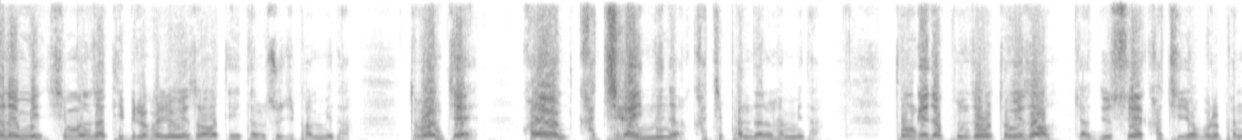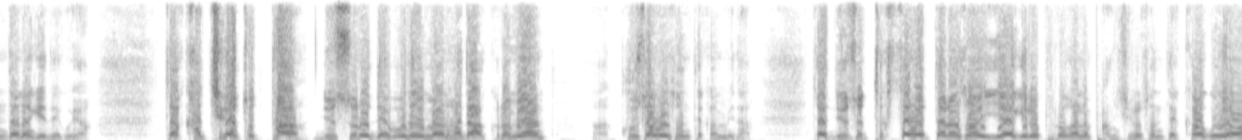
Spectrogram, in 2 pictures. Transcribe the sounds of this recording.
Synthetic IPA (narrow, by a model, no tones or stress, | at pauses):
ne̞mit̚ɕʰimːuns̬ʰatibiɾɯɭɸwaʎːoŋɦe̞s̬ʰʌte̞itʰaɾɯɭsʰud͡ʑipʰamɲida̰ | tubʌnt͡ɕ͈e̞kwajʌnkat͡ɕʰiɡainːɯɲakat͡ɕʰipʰandanɯɭɦamɲida̰tʰoŋɡe̞d͡ʑʌk̚p͈unsʰʌɡɯɭtʰoŋe̞s̬ʰʌt͡ɕaɲus͈ʰue̞kat͡ɕʰijʌbuɾɯɭpʰandanɦaɡe̞dwe̞ɡojo̰t͡ɕakat͡ɕʰiɡat͡ɕotʰaɲus͈uɾone̞buneɭmanɦadakɯɾʌmjʌna̰kusʰʌŋɯɭsʰʌntʰe̞kʰamɲida̰t͡ɕaɲus̬͈ʰɯtʰɯk̚s͈ʌŋe̞t͈aɾas̬ʰʌiaɡiɾɯɭpʰuɾoɡanɯnpaŋɕʰiɡɯɭsʰʌntʰe̞kʰaɡojo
